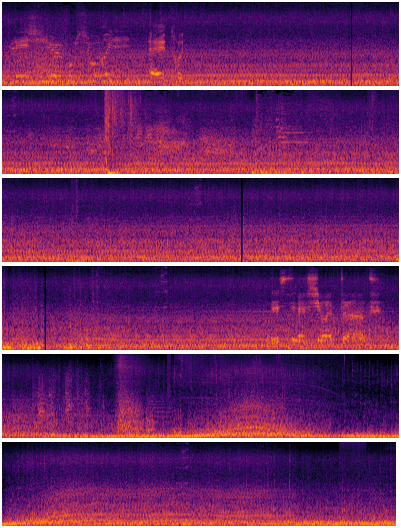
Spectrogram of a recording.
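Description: A vehicle engine roars steadily as it speeds along a dirt track.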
